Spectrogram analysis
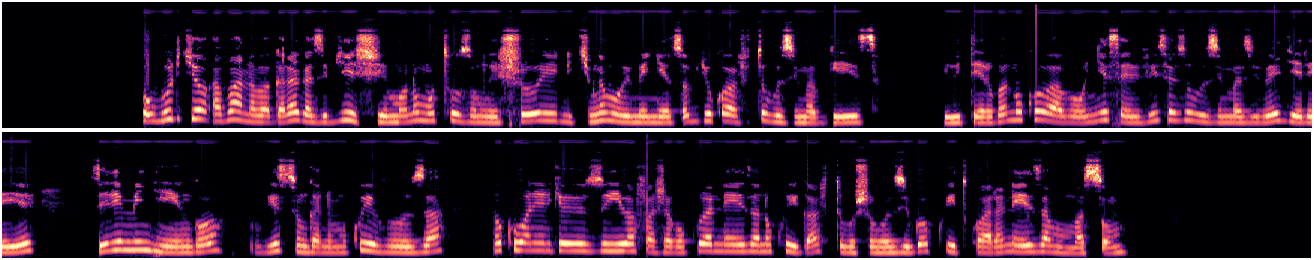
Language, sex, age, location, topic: Kinyarwanda, female, 25-35, Kigali, health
